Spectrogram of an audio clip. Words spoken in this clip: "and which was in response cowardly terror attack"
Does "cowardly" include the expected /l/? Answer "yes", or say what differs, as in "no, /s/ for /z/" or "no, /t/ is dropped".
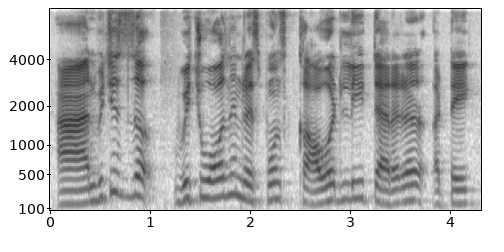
yes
